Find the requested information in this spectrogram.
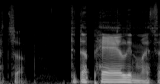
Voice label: "peel", Welsh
